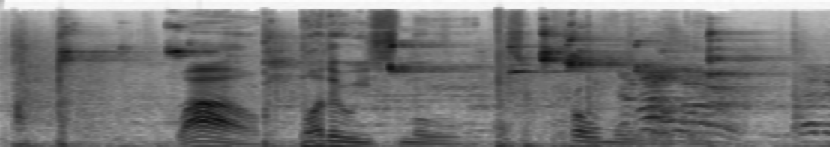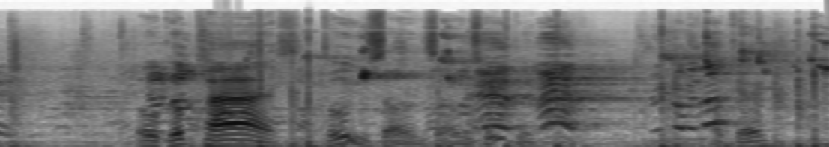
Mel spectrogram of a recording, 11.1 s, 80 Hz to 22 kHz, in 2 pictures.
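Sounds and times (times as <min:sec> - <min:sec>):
voices: 0:01.1 - 0:11.0.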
